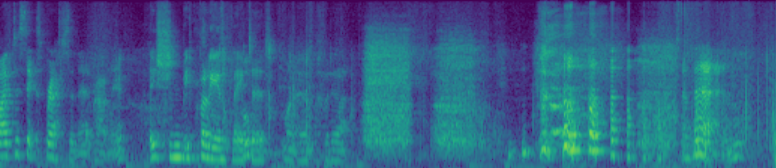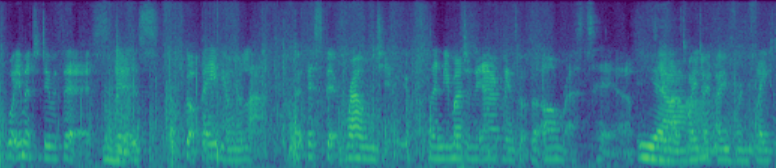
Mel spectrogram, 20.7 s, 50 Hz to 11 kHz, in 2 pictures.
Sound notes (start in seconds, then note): 4.8 air hissing; 6.7 laughing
